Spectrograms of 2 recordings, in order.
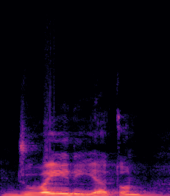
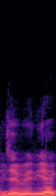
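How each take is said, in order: First: The name begins with 'ju' and ends 'tun'. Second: The name begins with 'ja' and ends 'ria'. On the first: This is the original form of the name. The speaker calls it right. "असल pronunciation उसकी है जुवैरियतुन" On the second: This is how people locally say it. The speaker calls it wrong. "हमारे यहाँ पे जवेरिया जवेरिया कहते हैं"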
